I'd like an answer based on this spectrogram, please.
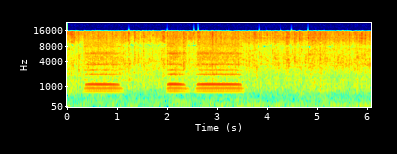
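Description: Multi-note train horn sounding three blasts, each a chord of three steady notes. The first is under a second long; the second and third follow close together near the middle, the last the longest. A steady noise runs underneath.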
